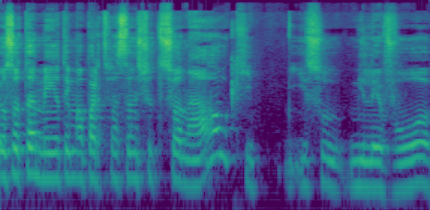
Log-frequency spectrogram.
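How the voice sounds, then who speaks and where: A man with a southern Brazilian accent talks at a fairly quick pace, his pitch moving in an ordinary way. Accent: southern Brazilian (gaúcho). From southern Brazil, Porto Alegre. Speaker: arbitration lawyer. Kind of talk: podcast interview. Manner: frequent fillers and repetitions.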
